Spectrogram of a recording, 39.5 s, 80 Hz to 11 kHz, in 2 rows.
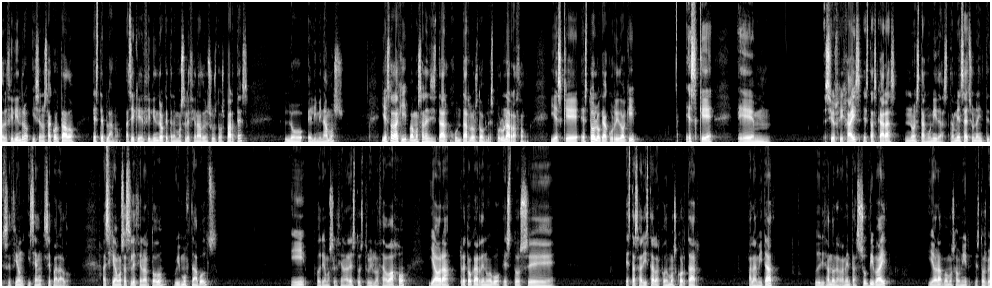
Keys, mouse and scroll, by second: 4.9 x, 7.0 shift+middle click, 8.1-8.6 scroll up 2, 9.5 shift+middle click, 9.5 scroll up 1, 9.9 z, 10.4 shift+middle click, 11.5 scroll up 1, 15.9 right click, 16.7 shift+middle click, 17.3 right click, 17.7 g, 21.1 g, 21.7 a, 21.9 a, 22.5 w, 24.9 right click, 25.3 shift+right click, 26.6 e, 28.1 ctrl+Tab, 30.1 middle click, 30.5 ctrl+Tab, 31.9 right click, 32.4 shift+right click, 33.9 middle click, 34.3-35.1 scroll down 1, 35.7 w, 37.8 ctrl+Tab, 38.9 right click, 39.2 shift+right click.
